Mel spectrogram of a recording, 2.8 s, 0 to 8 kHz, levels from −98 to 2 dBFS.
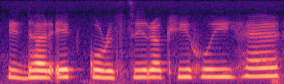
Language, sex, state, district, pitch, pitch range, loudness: Hindi, female, Madhya Pradesh, Dhar, 265 Hz, 255-270 Hz, -15 LUFS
